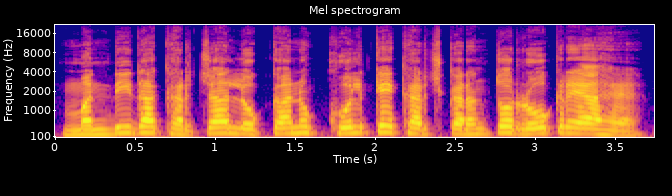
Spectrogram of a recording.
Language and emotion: Punjabi, fearful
